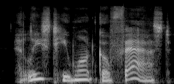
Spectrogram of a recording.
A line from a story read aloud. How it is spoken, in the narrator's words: she whispered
